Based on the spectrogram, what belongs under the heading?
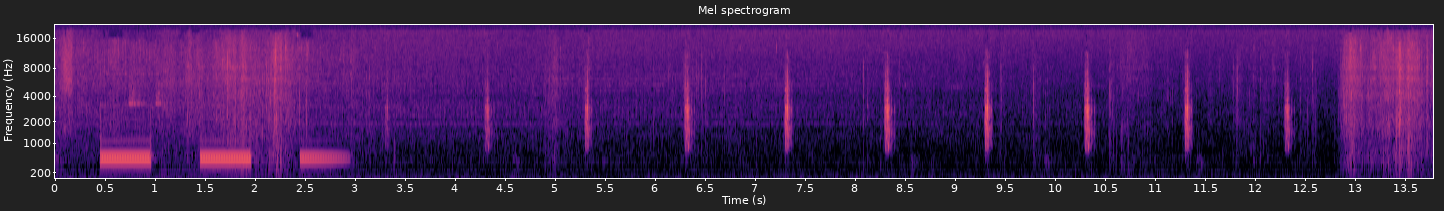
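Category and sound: signal or alarm, phone call tone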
